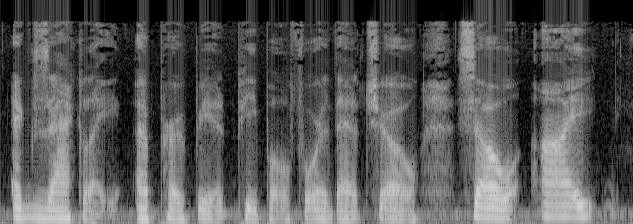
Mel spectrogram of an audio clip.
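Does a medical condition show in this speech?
Yes: spasmodic dysphonia; diagnosed Johns Hopkins after six years, basal ganglia, cords clamp uncontrollably, botulinum toxin cord injection; still able to talk on air, voice breaks persist, speaks slowly; speaks very slowly, one injection took voice completely two weeks, only whisper.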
